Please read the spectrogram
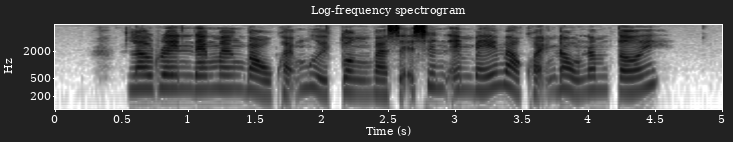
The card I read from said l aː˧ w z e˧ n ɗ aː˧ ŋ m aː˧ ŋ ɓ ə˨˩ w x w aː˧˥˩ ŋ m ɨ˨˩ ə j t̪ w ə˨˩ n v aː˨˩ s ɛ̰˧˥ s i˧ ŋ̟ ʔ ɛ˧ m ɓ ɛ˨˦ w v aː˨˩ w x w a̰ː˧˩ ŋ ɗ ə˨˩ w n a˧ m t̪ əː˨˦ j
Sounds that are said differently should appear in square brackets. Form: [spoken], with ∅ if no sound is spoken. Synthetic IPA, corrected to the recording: l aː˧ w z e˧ n ɗ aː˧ ŋ m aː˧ ŋ ɓ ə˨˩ w x w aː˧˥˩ ŋ m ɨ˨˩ ə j t̪ w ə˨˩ n v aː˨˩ s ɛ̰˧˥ s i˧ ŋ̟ ʔ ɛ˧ m ɓ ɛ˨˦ [∅] v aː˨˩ w x w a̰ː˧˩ ŋ ɗ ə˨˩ w n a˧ m t̪ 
